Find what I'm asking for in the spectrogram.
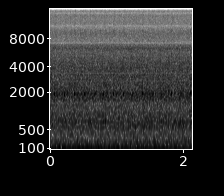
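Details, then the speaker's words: Nissan L28ET turbo inline-six petrol engine idling after a misfire was fixed with a new manifold gasket: smooth, steady, even low hum with all cylinders contributing in a power balance test; base timing still to set. "But they're all contributing now and it's running very smooth."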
